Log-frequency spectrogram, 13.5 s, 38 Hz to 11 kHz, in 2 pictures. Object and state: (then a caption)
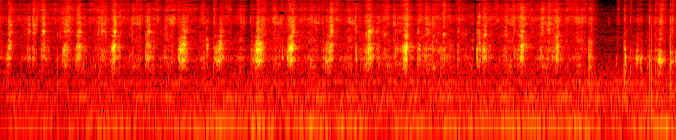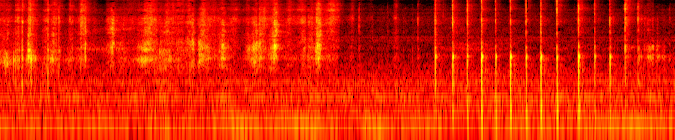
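Empty paper cup. Fingernails scratch the side and bottom of a small, empty, hollow white paper cup with a blue and yellow pattern, making a fast run of dry scratches and taps that ring around 1 kHz over a steady low hum. Near the end, the strokes become sharper, more distinct clicks that quickly die away.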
